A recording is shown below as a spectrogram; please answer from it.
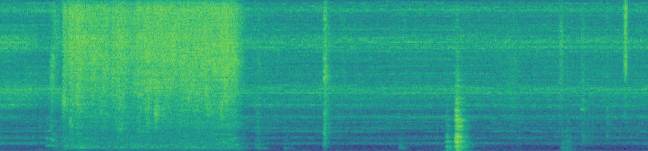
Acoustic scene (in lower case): kitchen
